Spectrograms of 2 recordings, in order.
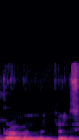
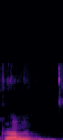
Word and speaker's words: Brahman: brmm by the way that that word is pronounced Brahman just I I detected a note of unsur uh it's pronounced Brahman but early devotees before the days of diacritic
